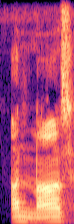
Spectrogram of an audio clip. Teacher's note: یہاں پر بھی دیکھو، الناس ہے تو الف لام نون ہے لیکن لام سائلنٹ ہو گیا اور نون کے اوپر تشدید آ گیا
